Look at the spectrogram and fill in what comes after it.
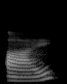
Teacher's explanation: We know that when we make the sound I, Our mouth is open and smiling. Our tongue is towards the front of our mouth, and we know that it's a voice sound. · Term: long sound I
